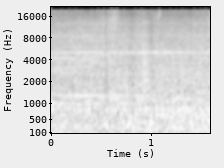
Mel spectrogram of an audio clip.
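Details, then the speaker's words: Old Amana R-22 AC condenser, not leaking: constant airy fan rush over a steady compressor hum, no rattles or clicks; normal running. "it's a manner back back these these were good units back in the day uh 22 yeah and it's still um still running not leaking"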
